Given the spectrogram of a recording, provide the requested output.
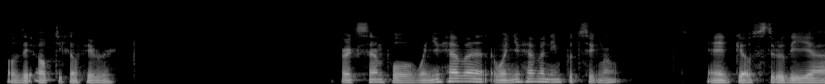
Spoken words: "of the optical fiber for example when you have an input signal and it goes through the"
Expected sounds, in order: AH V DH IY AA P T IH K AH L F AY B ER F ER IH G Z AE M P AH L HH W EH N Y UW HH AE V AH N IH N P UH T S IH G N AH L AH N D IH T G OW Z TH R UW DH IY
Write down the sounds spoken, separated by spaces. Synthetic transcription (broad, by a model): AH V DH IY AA P T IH K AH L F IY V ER F ER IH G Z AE M P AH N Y W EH N Y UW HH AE V AH N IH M P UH T S IH G N AH L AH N IH T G OW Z TH R UW DH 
